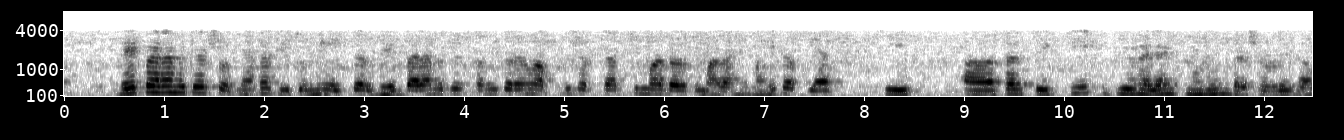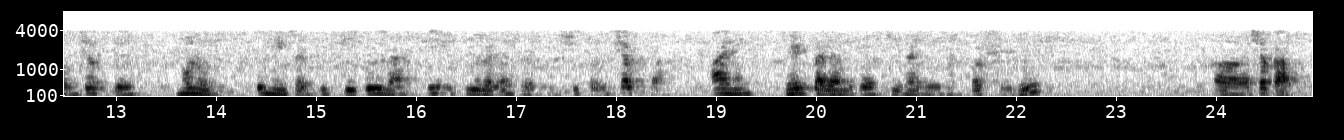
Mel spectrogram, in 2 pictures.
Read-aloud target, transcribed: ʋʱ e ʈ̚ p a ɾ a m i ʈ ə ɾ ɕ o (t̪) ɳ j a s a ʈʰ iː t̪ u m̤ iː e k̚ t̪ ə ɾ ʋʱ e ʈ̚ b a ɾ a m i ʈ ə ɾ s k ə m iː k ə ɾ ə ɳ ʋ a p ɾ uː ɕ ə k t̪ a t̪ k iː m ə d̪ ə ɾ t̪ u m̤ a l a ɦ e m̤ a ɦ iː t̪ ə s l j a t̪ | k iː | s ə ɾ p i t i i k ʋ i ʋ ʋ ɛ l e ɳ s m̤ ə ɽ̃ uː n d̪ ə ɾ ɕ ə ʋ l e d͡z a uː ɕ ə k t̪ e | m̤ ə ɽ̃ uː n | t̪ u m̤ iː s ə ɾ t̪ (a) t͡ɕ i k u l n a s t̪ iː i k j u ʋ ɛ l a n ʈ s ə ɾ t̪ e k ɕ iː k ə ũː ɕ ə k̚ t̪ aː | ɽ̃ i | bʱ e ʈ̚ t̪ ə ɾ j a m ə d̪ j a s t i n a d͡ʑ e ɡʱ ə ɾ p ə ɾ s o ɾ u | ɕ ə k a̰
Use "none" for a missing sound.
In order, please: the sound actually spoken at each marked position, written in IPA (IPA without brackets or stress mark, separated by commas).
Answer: d̪, i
